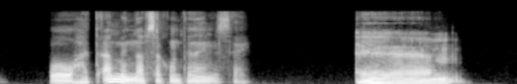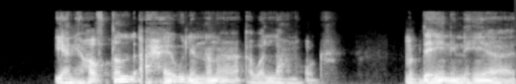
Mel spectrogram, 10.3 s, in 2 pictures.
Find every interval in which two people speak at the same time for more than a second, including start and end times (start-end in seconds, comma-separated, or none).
none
